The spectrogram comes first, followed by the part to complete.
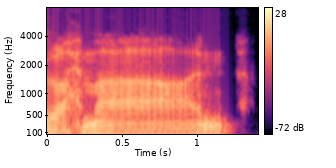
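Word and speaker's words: رحمن: But pronounced always Rahman, with alif between a meme and then.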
